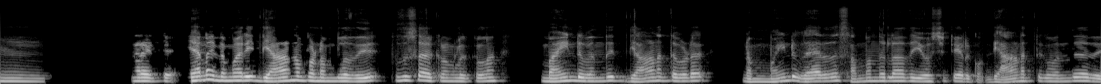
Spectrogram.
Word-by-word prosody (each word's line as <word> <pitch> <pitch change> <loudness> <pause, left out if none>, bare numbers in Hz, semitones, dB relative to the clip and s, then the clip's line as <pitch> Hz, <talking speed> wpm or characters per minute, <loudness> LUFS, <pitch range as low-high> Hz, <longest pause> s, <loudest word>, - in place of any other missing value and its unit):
ம். 145 -2 -3 1.0
கரெக்ட்டு. 155 -1 +3 0.3
ஏன்னா, 195 +4 +5
இந்த 180 - +3
மாரி 180 0 +6 0.2
தியானம் 175 +5 +4
பண்ணும்போது, 155 -2 +3 0.3
புதுசா 185 +1 0
இருக்கிறவங்களுக்குலாம் 155 -1 -2 0.5
மைண்டு 170 +4 +3
வந்து 155 +3 -1 0.2
தியானத்த 165 +5 -1
விட, 155 +2 0 0.5
நம்ம 130 0 -2
மைண்டு 170 +7 0
வேற 145 +1 +2
ஏதோ, 175 - -1
சம்மந்தம் 160 +5 -3
இல்லாதத 160 -2 0
யோசிச்சுட்டே 145 +1 -3
இருக்கும். 130 -4 -8
தியானத்துக்கு 150 +6 -4
வந்து 145 +4 -4
அது 140 -3 0
155 Hz, 130 wpm, -21 LUFS, 145-170 Hz, 1.0 s, மாரி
